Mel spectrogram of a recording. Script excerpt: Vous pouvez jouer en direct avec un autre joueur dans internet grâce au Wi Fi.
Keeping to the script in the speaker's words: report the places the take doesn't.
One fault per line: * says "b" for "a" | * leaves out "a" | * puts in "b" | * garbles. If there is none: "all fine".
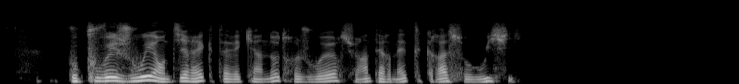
* says "sur" for "dans"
